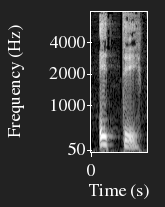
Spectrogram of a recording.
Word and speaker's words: été: itself every time, and it's pronounced like été, été. All right.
